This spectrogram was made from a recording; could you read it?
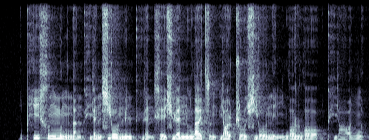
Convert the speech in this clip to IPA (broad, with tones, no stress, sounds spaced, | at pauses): pʰ i˥ x ʊ˥ ŋ m ʊ˥˩ ŋ n̪ a̰˨˩ n pʰ j ɛ˧˥ n ɕ j o˥˧ ʊ̯ n̪ y˥˩ n pʰ ɥ ɛ̰˨˩ n x e˧˥ ɪ̯ ɕ ɥ ɛ˥ n l w a˥˩ ɪ̯ t͡s ʊ̰˨˩ ŋ p j ɑ˥˩ ʊ̯ ʈ͡ʂ o˧˥ ʊ̯ ɕ j o˧˥ ʊ̯ n̪ ḭ˨˩ ŋ m w ɔ˥˧ ɻ w ɔ˥˩ | pʰ j ɑ̰˨˩˦ ŋ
